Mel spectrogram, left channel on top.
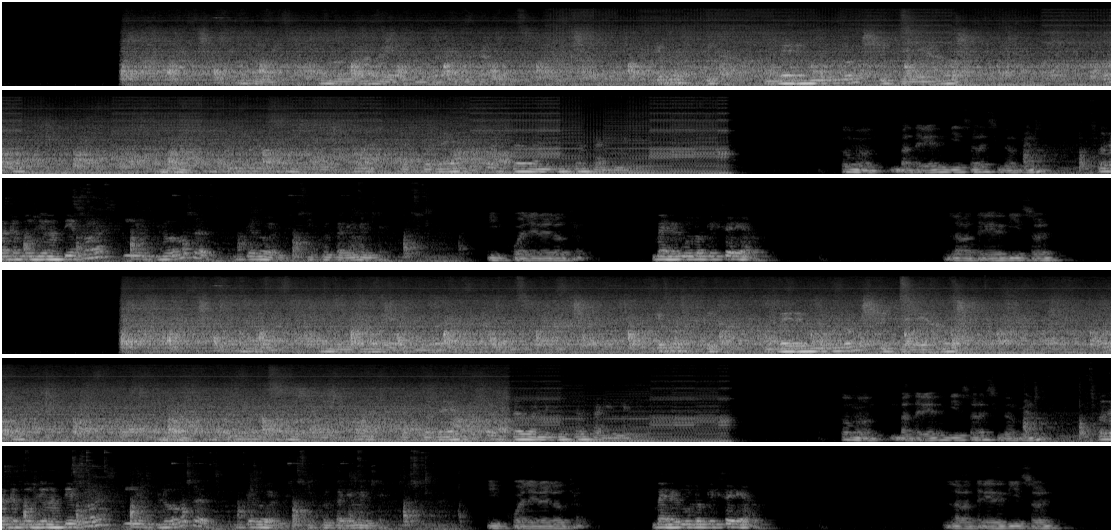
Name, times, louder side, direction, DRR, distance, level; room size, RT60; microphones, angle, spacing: sound 1, 1.2-16.2, right 2 dB, 30° right, 0.5 m, -30 dB
voice 1, 2.3-2.8 3.2-5.1 6.5-7.3 7.6-9.7 11.0-11.4 12.7-17.5 22.0-26.0 28.7-29.8, right 1 dB, 10° right, 1.3 m, -30 dB
sound 2, 5.4-18.4, left 2 dB, 35° left, 0.4 m, -38 dB
voice 2, 6.5-7.0 12.6-13.0 19.5-21.5 27.0-28.0 31.6-32.7, left 1 dB, 80° right, 1.4 m, -34 dB
Walk footsteps, 21.3-26.8, right 3 dB, 60° right, 0.8 m, -42 dB
5.0 x 2.1 x 2.3 m
head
